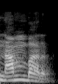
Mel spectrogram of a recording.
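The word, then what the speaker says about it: number: উচ্চারণ ঠিক রাখতে হয় বুঝছেন আর এখানে দেখেন নাম্বার এখানে কিন্তু শব্দের মাঝখানে আছে এমবি কিন্তু উচ্চারণ হবে না কারণ কি জানেন এই সাইন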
